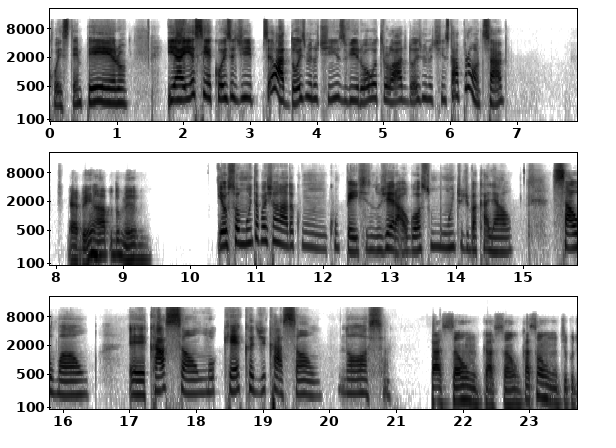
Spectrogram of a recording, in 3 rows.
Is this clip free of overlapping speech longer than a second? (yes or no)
yes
